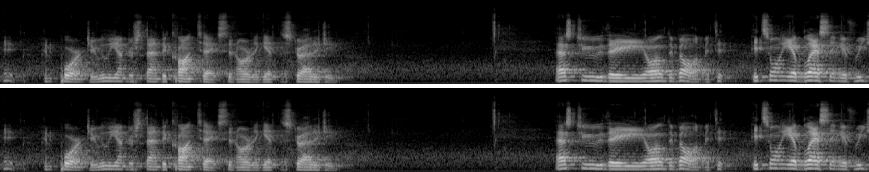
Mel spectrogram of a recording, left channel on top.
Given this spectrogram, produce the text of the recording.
important, to really understand the context in order to get the strategy. As to the oil development, it's only a blessing if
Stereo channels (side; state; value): both; identical; correlation 1.00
